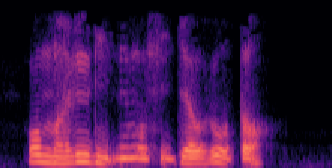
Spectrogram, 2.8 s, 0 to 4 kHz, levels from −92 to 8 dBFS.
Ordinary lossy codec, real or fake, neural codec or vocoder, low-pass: MP3, 24 kbps; fake; autoencoder, 44.1 kHz, a latent of 192 numbers a frame, MeloTTS; 3.6 kHz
